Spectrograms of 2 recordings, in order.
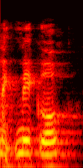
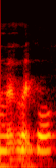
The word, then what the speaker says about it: McMickle: McMickle. Am I pronouncing it right, Dr. McMickle?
